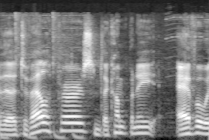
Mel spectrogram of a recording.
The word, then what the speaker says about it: EVO: But I've been told by the developers and the company, EVO is the correct one.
